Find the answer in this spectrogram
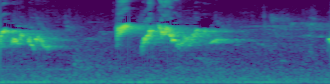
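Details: Red-whiskered bulbul from central Vietnam: a fading chirp, a pause, then one loud rich warbled phrase of bright whistled notes lasting about a second, trailing off softly.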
